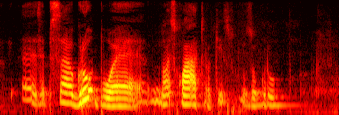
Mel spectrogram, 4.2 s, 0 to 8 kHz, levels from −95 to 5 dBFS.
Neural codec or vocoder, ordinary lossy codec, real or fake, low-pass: none; none; real; none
